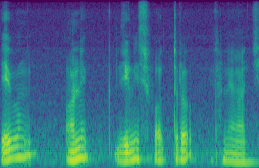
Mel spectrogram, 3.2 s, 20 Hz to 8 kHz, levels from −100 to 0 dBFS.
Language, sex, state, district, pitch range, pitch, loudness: Bengali, male, West Bengal, Kolkata, 110-135 Hz, 120 Hz, -19 LUFS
